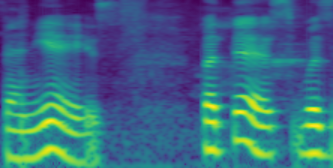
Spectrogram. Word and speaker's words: beignet: eating in New Orleans they're called beignets pronounced beignets but this was not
